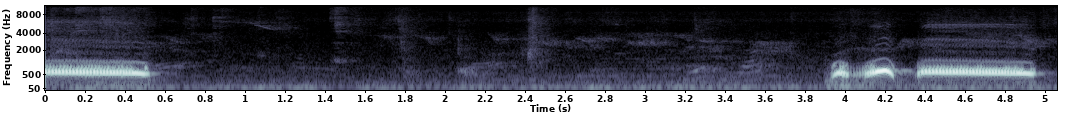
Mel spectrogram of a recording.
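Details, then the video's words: {'caption': 'Decoy spotted dove cooing to provoke wild doves: a steady mid-pitched coo opens, then silence, then a quick wavering double note runs into another long, even coo.'} "Chim Cu Gáy Kích Bổi Đủ Bài - Kích Là Gáy 100%"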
